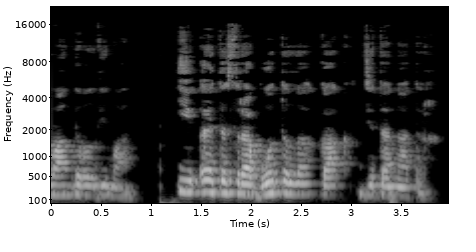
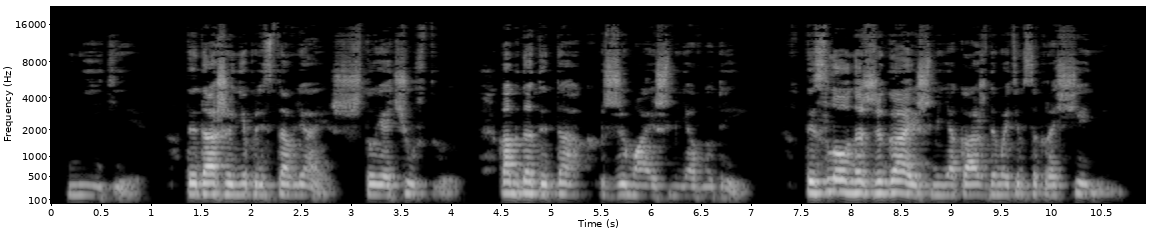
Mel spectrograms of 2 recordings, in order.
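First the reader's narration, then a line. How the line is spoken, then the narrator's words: Hoarse rasp. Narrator (Russian): прохрипел он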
